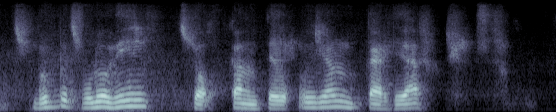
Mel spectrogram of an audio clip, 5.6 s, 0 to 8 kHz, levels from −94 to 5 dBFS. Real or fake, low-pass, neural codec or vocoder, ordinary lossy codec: fake; 7.2 kHz; codec, 16 kHz, 0.7 kbps, FocalCodec; Opus, 16 kbps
